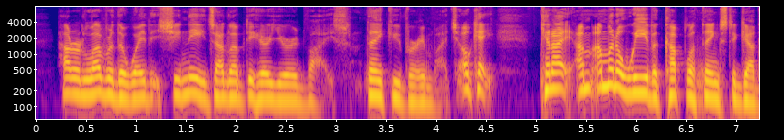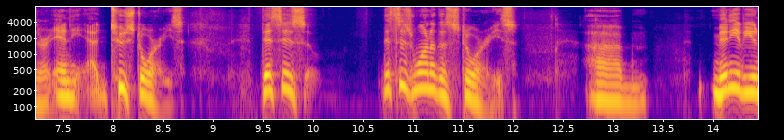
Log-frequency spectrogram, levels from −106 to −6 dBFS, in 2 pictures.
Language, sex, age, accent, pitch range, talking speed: English, male, 50-69, American, 140-175 Hz, 195 wpm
